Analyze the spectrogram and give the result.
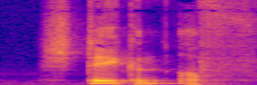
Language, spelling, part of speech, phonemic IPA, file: Dutch, steken af, verb, /ˈstekə(n) ˈɑf/, Nl-steken af.ogg
- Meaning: inflection of afsteken: 1. plural present indicative 2. plural present subjunctive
